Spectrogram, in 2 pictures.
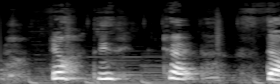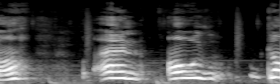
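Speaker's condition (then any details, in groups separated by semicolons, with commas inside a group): Cerebral palsy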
